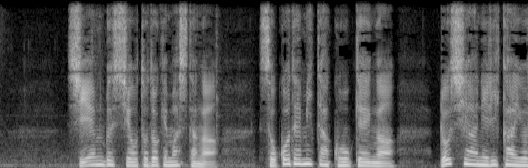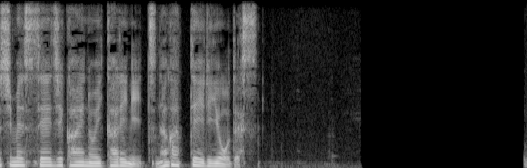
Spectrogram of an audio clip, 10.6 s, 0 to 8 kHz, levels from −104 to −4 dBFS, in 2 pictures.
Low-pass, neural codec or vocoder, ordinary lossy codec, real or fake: none; none; none; real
